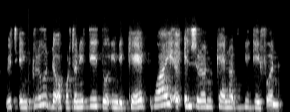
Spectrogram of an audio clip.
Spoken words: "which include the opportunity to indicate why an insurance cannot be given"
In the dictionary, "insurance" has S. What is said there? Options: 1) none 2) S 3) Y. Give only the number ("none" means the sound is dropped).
1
